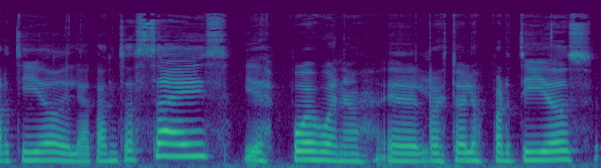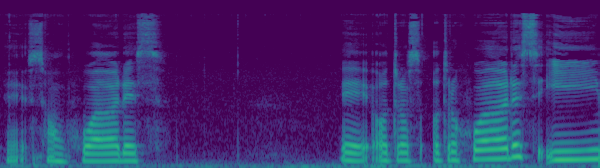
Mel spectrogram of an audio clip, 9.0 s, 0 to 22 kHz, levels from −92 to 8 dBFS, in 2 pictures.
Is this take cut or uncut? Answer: cut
